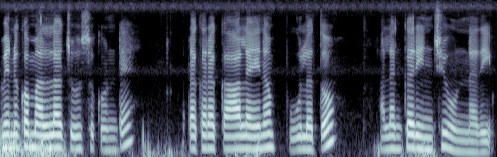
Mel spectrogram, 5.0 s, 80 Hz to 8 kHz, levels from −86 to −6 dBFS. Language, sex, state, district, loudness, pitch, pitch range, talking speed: Telugu, female, Telangana, Mahabubabad, -19 LUFS, 190 Hz, 180-205 Hz, 85 wpm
